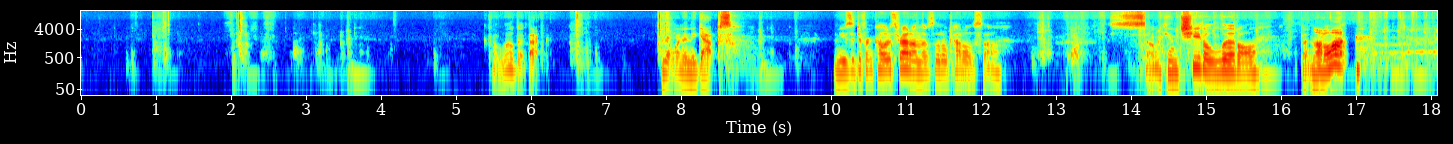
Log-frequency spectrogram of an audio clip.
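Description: A sewing machine hums and stitches in short bursts.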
